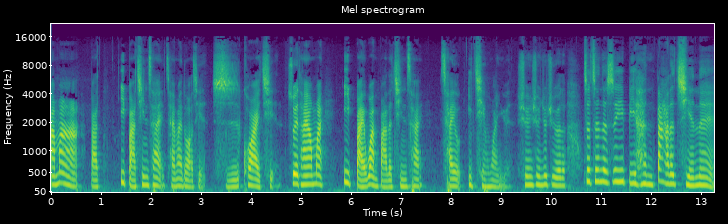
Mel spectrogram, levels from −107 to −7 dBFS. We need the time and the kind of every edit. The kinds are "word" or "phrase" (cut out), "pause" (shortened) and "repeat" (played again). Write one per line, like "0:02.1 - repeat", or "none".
0:01.2 - pause
0:03.1 - pause
0:04.7 - pause
0:09.3 - pause
0:10.6 - word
